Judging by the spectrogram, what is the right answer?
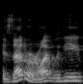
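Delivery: accusing, challenging, pointed tone. Replaying one's own earlier question to show how it came across: mock accusatory tone. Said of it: "that sounded like it was an accusatory tone".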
